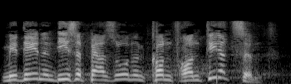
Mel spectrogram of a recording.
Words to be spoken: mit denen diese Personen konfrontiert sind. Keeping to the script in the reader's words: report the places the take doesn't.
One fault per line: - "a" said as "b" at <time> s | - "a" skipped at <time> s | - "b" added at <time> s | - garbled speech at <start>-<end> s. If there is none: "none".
none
